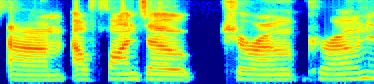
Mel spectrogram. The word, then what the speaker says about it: Cuarón: It's Alfonso Cuarón. Is that how you say it? I always say it wrong. – Yeah, I think so.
